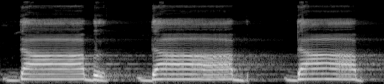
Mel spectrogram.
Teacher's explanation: آپ نے نا داب دا کو لمبا کر کے با پہ اینڈنگ کرنی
